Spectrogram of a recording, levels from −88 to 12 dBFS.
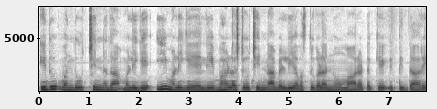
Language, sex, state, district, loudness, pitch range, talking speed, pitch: Kannada, female, Karnataka, Chamarajanagar, -17 LUFS, 180-195 Hz, 95 wpm, 185 Hz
